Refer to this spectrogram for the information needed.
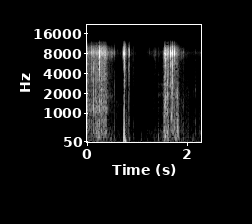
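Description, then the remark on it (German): Crackly crinkling comes in two bursts with a sharp snap between them, as biscuits are nibbled and a snack wrapper is handled. There is no talking. “und falls ihr da gerade ein Knastern hört, ein Knistern, ein Knaster knistern oder ein kleines”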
